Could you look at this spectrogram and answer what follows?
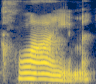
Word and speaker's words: climb: silent letters in there words like climb we don't hear that B when we when we read it so you're gonna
